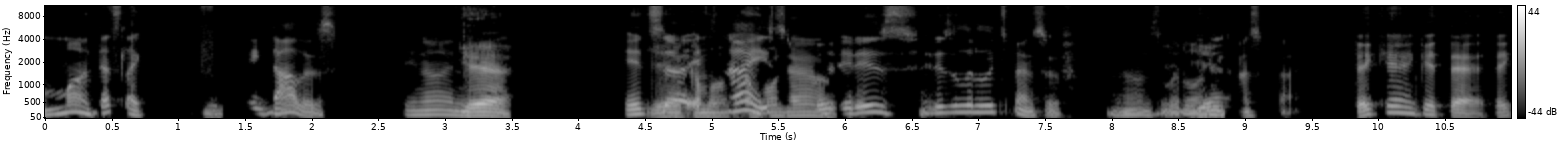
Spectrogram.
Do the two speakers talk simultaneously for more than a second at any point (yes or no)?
yes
